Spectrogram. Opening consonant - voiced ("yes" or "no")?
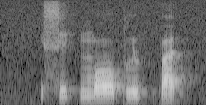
no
